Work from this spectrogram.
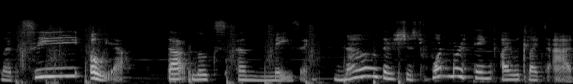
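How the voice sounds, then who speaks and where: Fairly slow, high-pitched speech from a woman with very wide pitch swings, music in the background. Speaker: gaming YouTuber. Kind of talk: casual gameplay commentary.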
